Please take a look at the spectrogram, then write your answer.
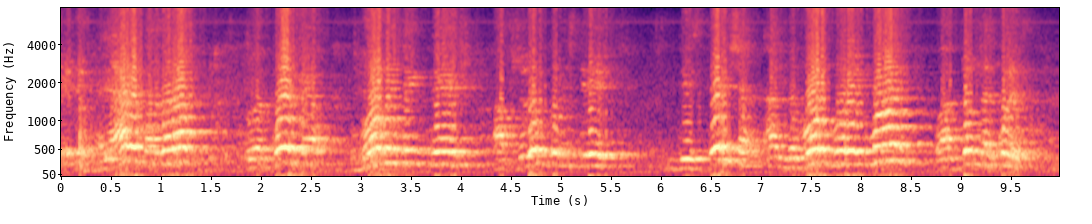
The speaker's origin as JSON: {"language": "Arabic", "country": "Egypt", "said": "ساعة ماتش الجزائر عمل لي عقدة نفسية أنا مصريين إيه؟"}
